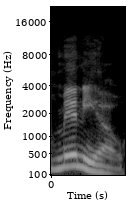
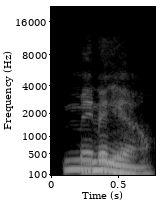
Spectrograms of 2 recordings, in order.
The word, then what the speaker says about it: Mineo: He had another fellow rapper on his Anomaly album, Andy Mineo. Say it with me. Sal Mineo. No, Mineo. Yeah. Say it with me. Okay. Mineo.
